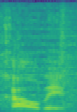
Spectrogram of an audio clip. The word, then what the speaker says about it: Yahvé: Algunos mitólogos afirman que eligieron Jehová, porque de ese modo decían Señor. Otros estudiosos, sin embargo, consideran que la pronunciación verdadera era Jaové, porque la relacionaban con las siglas de su concepto ser.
